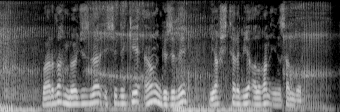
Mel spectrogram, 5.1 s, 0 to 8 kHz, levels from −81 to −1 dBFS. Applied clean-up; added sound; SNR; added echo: none; Breathing; 8 dB; none.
